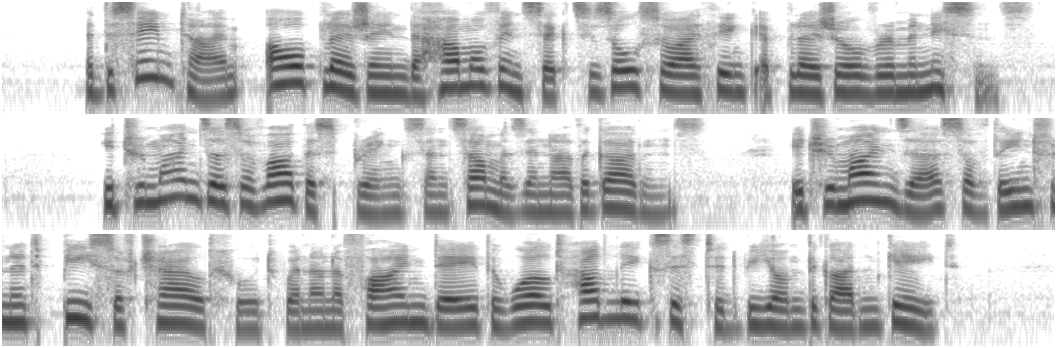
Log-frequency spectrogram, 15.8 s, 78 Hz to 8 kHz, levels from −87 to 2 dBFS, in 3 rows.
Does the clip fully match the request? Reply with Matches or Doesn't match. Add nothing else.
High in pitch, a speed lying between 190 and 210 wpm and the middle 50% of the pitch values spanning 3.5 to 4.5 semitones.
Matches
